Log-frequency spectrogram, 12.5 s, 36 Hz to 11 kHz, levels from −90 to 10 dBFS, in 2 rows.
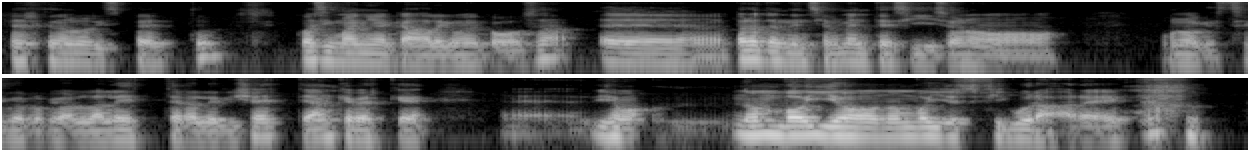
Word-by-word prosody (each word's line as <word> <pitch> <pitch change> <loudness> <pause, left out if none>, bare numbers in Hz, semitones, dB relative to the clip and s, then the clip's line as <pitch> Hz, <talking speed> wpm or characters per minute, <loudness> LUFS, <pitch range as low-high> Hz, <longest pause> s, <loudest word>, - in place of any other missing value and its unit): perché 105 0 -5
non 100 -1 -1
lo 95 - -2
rispetto, 95 - -7 0.3
quasi 110 0 0
maniacale 90 -5 0
come 85 -1 -3
cosa. 80 -1 -5
Ehm, 95 -2 -1
però 120 +1 +5
tendenzialmente 95 -3 -3
sì, 85 0 -10
sono 75 -3 -4 0.4
uno 90 0 -5
che 80 0 -12
segue - - -6
proprio - - -4
alla 80 +1 0
lettera 90 -1 -2
le 80 0 -1
ricette 110 +6 -2
anche 100 +1 0
perché, - - -1 0.3
ehm, - - -18
diciamo 110 -3 -1 0.3
non 130 -2 +4
voglio 120 -2 +9
non 110 +1 +2
voglio 110 -1 +3
sfigurare, 100 -1 -1 0.2
ecco. - - -6
95 Hz, 150 wpm, -22 LUFS, 85-110 Hz, 0.4 s, voglio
